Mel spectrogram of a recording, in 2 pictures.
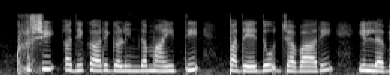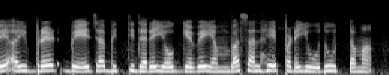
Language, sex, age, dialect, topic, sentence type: Kannada, female, 18-24, Dharwad Kannada, agriculture, statement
